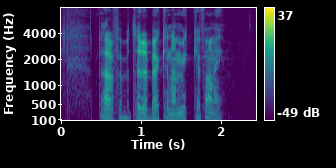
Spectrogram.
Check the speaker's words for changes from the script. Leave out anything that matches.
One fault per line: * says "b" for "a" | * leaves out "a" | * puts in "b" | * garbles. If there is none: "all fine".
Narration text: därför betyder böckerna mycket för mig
all fine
